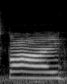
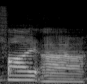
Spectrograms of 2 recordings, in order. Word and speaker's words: Fi: Is it Fi? Yes, it's the Romanization is Fai. Basically, the original Hyrule Warriors did confirm that the pronunciation is Fi.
